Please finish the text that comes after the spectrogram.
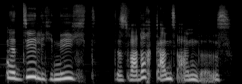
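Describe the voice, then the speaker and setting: A woman's voice: fairly high pitch, expressive, normal speed, soft background music, lightly acted. An actress playing a chatty, wry female storyteller who narrates ancient history in a colloquial, digressive way for a comic radio play.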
